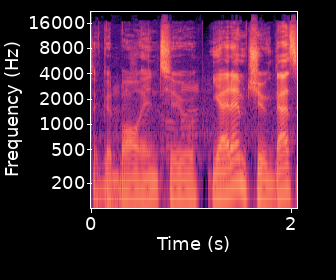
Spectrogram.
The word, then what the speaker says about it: Yaremchuk: It's a good ball into Yaremchuk. That's how you pronounce it.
